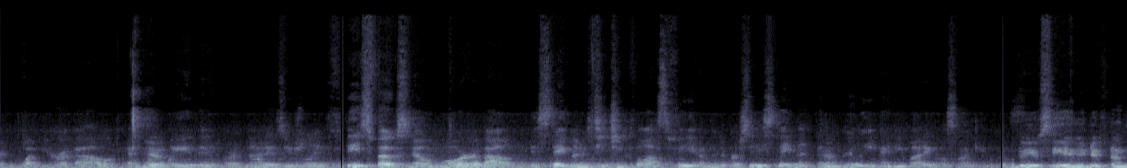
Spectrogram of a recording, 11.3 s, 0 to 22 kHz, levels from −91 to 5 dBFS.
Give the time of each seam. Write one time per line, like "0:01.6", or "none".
0:03.3
0:10.0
